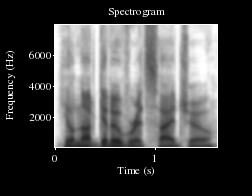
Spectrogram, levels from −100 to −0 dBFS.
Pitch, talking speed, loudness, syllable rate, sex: 120 Hz, 260 wpm, -16 LUFS, 5.9 syllables/s, male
